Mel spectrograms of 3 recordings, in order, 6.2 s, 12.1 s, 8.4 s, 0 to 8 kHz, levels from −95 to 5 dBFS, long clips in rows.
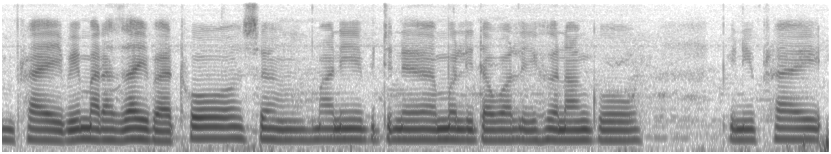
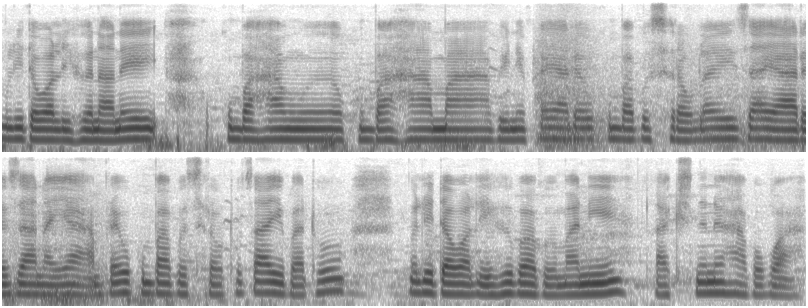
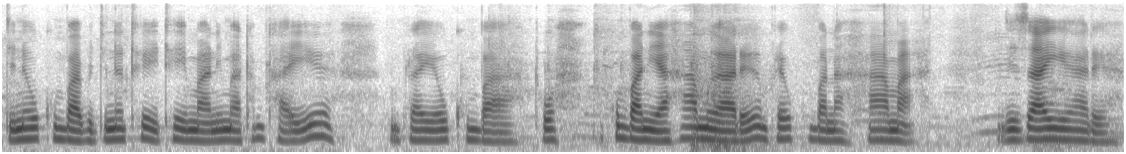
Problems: low volume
